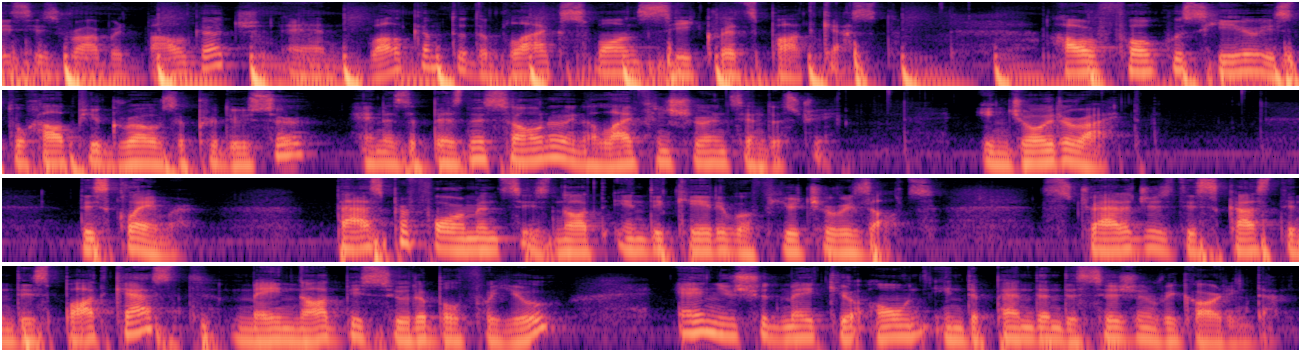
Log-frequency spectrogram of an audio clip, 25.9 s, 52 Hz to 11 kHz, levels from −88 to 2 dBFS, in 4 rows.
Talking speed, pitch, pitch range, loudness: 155 wpm, 105 Hz, 100-115 Hz, -23 LUFS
